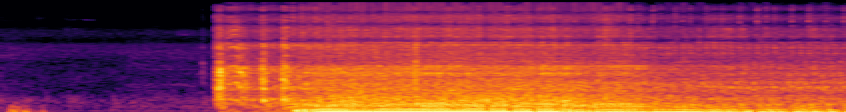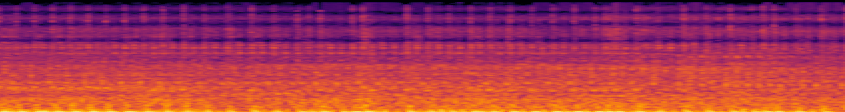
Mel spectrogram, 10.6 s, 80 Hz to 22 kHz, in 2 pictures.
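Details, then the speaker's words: Polaris 700 quad after carburetor refit: fires, flares, then slightly hunting unsteady idle; still running a bit lean, bigger jet to be fitted and carb cleaned. "Still running a little bit lean, so we have a different jet, a little bit bigger."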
